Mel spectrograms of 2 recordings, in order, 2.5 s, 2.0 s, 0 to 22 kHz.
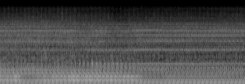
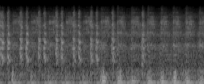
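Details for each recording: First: Honda VFR400 after a carburettor strip, clean and rebuild: steady multi-cylinder idle, then revs step up sharply and keep creeping higher as the carbs are balanced to the lead carb, so the idle screw must keep being turned down. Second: Honda VFR400 after its blocked carburettors were stripped, cleaned and rebuilt, started on a booster pack. Starter whirring, then uneven firing catches into a rough low idle: engine starting after carburettor cleaning.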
